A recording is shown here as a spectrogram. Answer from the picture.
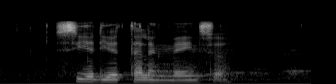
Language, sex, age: Afrikaans, male, 21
